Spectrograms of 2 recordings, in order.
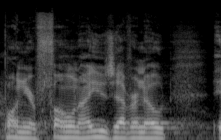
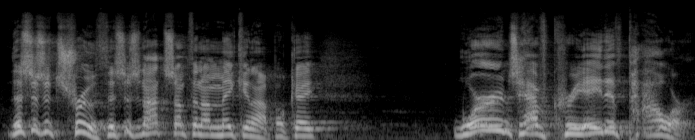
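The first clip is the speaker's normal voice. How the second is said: preaching at full force; 8 semitones higher than usual. Acted. Pastor driving home the point to the congregation, full-force preaching. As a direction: preach it out to the crowd.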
